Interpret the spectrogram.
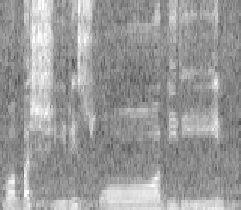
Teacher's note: صاد کو ادا کرتے وقت خیال رکھیں کہ سین کی آواز نہ آئے کیونکہ یہ حروف مستعلیہ یعنی موٹے حروف میں سے ہے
